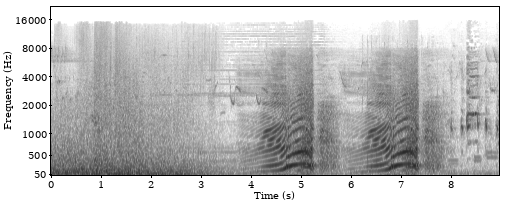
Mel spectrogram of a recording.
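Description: An explosion's deep rumbling boom fading away, then cattle mooing twice, loud, each moo about a second long, rising then falling in pitch.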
